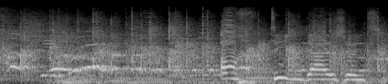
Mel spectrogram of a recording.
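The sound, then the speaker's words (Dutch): A crowd applauds steadily throughout, a dense wash of clapping with voices cheering and whooping over it, the noise staying loud and busy from start to finish. “Applaus, ja.”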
